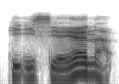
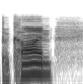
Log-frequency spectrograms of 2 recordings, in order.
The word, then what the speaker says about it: pecan: In Hebrew, there's only one way to pronounce it, P-E-C-A-N, whether you are team pecan or team pecan. In Hebrew, it's simple, pecan.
